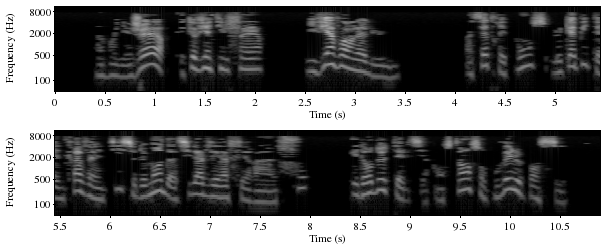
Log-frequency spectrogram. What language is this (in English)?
French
